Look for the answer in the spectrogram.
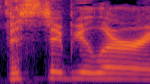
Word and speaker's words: vestibular: So, I did not mean to cut you off before, but you were doing a great discussion about vestibular and how you started to get... am I pronouncing it? Is that the word? – Vestibular. – There you go.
